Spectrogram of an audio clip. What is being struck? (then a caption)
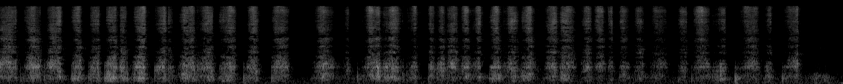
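Pastel pencil on textured pastel card. A white pastel pencil rubs and hatches across a small, taped sienna Pastelmat card in a fast, steady run of short strokes. Each stroke makes a dry, bright, gritty scratch with almost no low end, and the pencil briefly lifts before the final stroke.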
